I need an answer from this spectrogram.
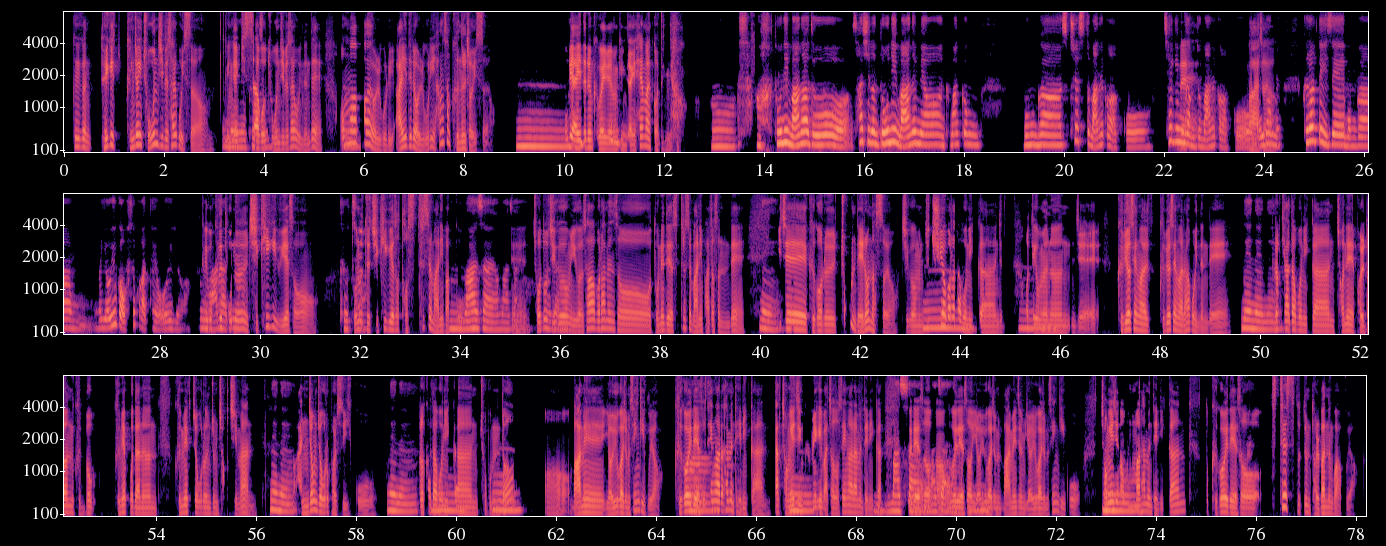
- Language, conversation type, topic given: Korean, unstructured, 돈이 행복을 결정한다고 생각하시나요?
- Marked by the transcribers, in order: tapping; other background noise; background speech; laugh; laughing while speaking: "해맑거든요"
